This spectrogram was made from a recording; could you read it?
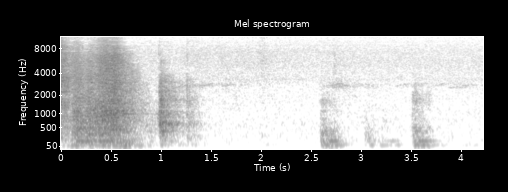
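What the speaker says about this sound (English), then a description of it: "the sound of me shutting the door." A door shutting in an abandoned 1800s manor house: a few quiet thuds and clunks spaced over a few seconds, with near-silence in between.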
